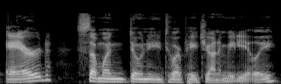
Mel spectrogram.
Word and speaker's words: Patreon: We have a Patreon patron. That's how you say it.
